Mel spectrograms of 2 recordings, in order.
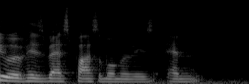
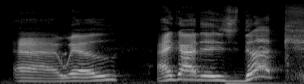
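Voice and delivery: loud, very slow, drawn-out silly funny voice; 4 semitones higher, 6 dB louder than usual. Imitating a film scene line by line: Adam Sandler voice. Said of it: "Adam Sandler going".

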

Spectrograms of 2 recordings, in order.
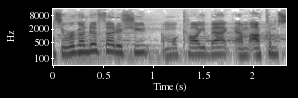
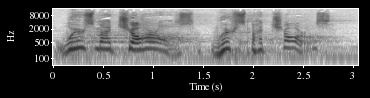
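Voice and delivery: mock frantic, very high, drawn-out, repeated delivery; 9 semitones higher than usual. Retelling a phone call from an aunt looking for Charles, imitating a frantic caller. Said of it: "frantic aunt calling about missing nephew".

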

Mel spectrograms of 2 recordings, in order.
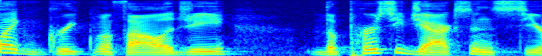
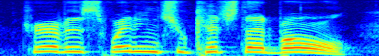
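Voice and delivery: shrill, very high, loud, squealing puppet voice; 13 semitones higher, 9 dB louder than usual. Podcaster imitating Patrick Mahomes talking to Travis on the field: Kermit the Frog voice. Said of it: "I love doing a Kermit the Frog impression".

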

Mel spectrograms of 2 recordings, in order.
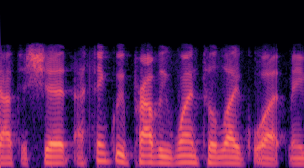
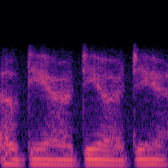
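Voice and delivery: very quiet, low murmur, half to oneself; 4 semitones lower, 8 dB quieter than usual. Recalling something Haas says, imitating Haas going real quiet. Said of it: "he goes real quiet and he goes".

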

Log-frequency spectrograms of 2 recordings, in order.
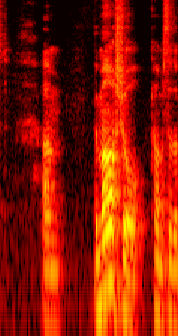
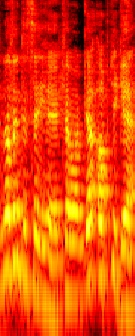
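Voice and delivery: loud, raised, pitched-up voice; 7 semitones higher, 7 dB louder than usual. Voicing the marshal who breaks up the scuffle: saying it more loudly. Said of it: "he says more loudly".

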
